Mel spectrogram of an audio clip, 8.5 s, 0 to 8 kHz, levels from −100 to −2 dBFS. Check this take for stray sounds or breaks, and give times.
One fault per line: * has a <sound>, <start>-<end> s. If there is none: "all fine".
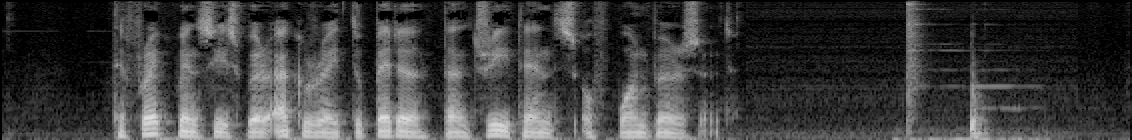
* has a thud, 6.7-7.9 s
